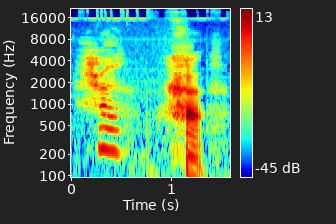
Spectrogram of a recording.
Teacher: The makhraj of letter Ha is from the middle of the throat.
